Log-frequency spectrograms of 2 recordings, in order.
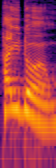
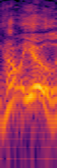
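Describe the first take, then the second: First: The greeting sounds curt and irritated. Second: The greeting sounds warm and friendly.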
